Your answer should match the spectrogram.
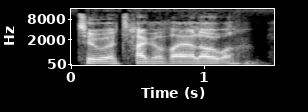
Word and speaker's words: Tua Tagovailoa: Next up, the Miami Dolphins, and they select shock Tua Tagovailoa. Probably that said that wrong, but anyway. – No, that was good.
